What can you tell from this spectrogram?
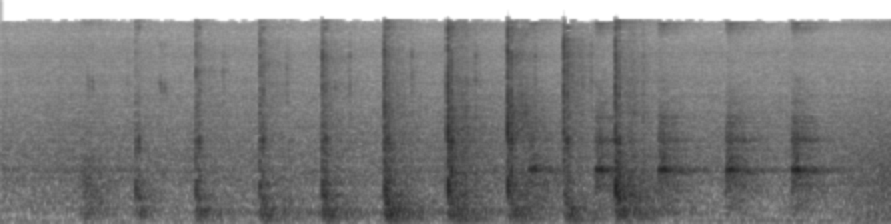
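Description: Hammer blows at a steady pace of about two a second, the later ones ringing briefly with a clear tone.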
